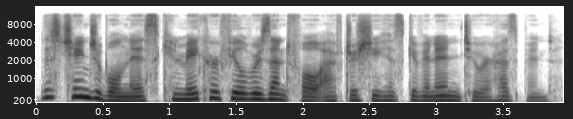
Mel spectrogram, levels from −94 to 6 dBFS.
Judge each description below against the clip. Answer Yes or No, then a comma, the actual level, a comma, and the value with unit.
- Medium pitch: Yes, medium, 180 Hz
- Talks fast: Yes, fast, 230 wpm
